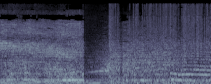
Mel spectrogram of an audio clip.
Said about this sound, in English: That is the snowmobile in somebody's garage.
